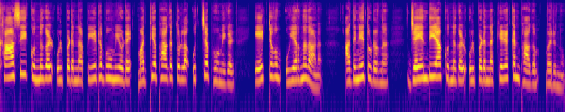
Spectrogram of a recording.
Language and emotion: Malayalam, neutral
